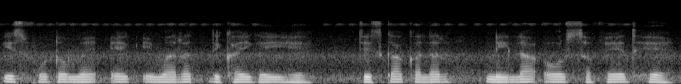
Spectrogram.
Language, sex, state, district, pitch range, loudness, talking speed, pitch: Hindi, male, Uttar Pradesh, Lalitpur, 110-120 Hz, -17 LUFS, 125 wpm, 115 Hz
